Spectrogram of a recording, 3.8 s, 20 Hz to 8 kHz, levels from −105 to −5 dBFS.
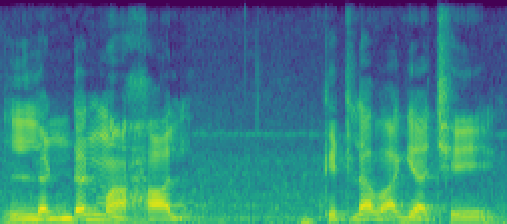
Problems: constant background noise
